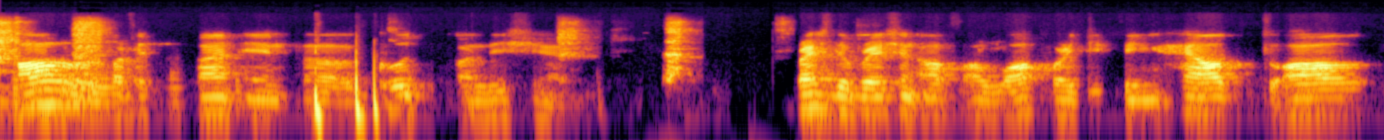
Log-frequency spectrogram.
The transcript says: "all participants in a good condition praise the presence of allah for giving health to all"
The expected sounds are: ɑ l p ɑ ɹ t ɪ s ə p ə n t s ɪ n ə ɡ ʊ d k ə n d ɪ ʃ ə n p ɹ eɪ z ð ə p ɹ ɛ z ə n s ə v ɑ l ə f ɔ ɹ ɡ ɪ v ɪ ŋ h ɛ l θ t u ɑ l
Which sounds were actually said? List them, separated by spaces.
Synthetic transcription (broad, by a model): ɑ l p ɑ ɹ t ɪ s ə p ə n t ɪ n ə ɡ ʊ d k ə n d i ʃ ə n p ɹ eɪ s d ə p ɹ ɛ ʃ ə n ə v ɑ w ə f ɔ ɹ ɡ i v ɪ ŋ h ɛ l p t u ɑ l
